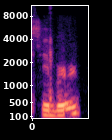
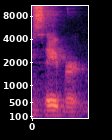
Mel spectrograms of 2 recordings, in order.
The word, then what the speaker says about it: Sabert: Sabert?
